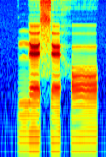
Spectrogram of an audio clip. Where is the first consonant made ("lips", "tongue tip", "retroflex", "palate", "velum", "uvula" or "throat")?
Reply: tongue tip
